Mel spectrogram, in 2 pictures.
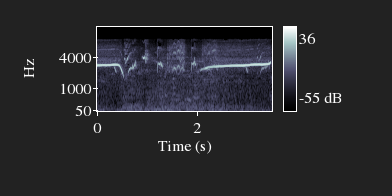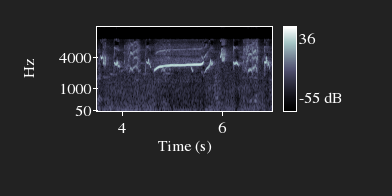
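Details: Oriental magpie-robin singing vigorously: long, clear, level whistles, some sliding upward, alternate with bursts of scratchy, chattering notes. Faint voices are heard beneath.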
